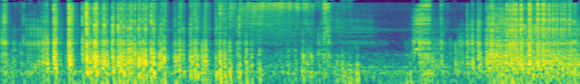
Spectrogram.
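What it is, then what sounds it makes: Cardboard box. A large, flat, hollow printed cardboard retail box for a pink gaming headset is held against the chest and scratched and gripped with long dark-painted nails. Dense, rapid scraping and scratching sounds dominate, with brief quieter pauses around the middle before the gripping swells again. The result is a busy, dry rasp focused in the low mids.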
